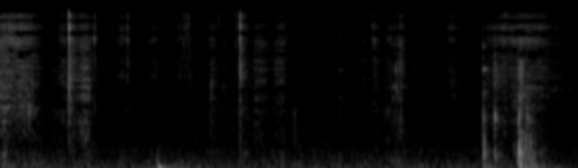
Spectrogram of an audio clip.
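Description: Steel awl scratching and ticking as its point is pressed into a wooden board to mark hole positions, with a dull knock about a second in. Near the end there is a burst of scraping as the board is slid and lifted off the cutting mat.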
